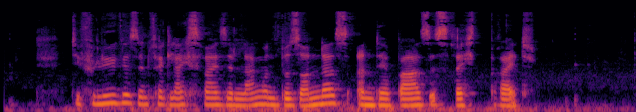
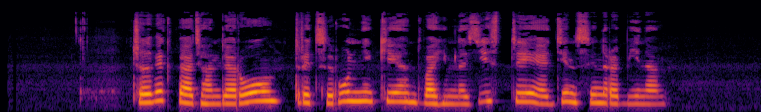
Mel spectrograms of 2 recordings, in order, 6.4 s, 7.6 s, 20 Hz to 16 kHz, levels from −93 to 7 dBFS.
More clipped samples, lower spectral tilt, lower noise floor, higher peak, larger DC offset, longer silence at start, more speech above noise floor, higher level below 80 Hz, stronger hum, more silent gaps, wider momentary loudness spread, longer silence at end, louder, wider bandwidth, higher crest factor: neither; first, -6 dB/octave vs -4 dB/octave; second, -57 dBFS vs -68 dBFS; second, -14 dBFS vs -6 dBFS; neither; second, 0.05 s vs 1.35 s; second, 27 dB vs 47 dB; first, -50 dBFS vs -78 dBFS; neither; neither; second, 7 LU vs 11 LU; second, 0.35 s vs 0.95 s; second, -30 LUFS vs -22 LUFS; about the same, 11.5 kHz vs 11.5 kHz; about the same, 16 dB vs 16 dB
